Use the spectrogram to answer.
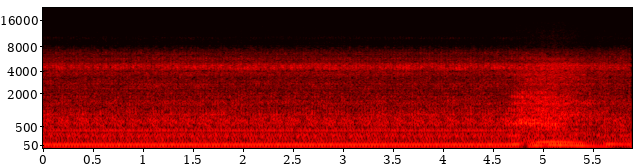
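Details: BMW M57 525d 177HP diesel idling with a rough, rapid rattle under the steady low drone; suspected bad timing chain or ZF6HP transmission noise, cause not confirmed.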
